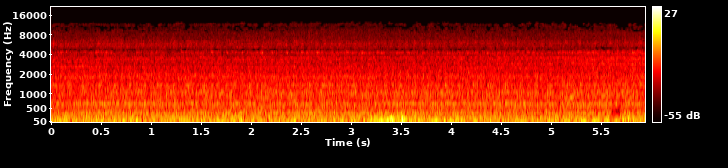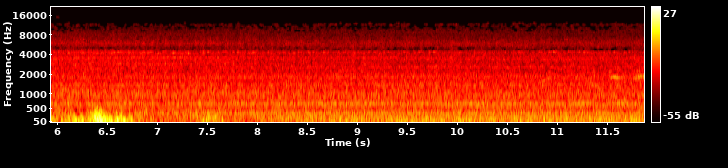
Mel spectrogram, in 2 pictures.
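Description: A school bus engine rumbles steadily as the bus drives slowly past.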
